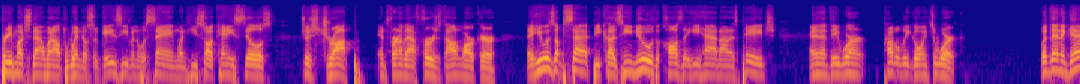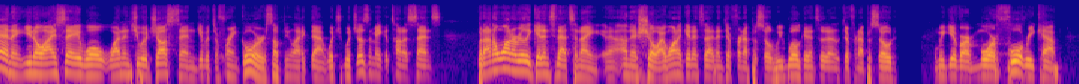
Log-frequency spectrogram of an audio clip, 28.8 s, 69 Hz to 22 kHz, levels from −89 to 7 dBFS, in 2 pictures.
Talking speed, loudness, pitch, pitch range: 245 wpm, -21 LUFS, 135 Hz, 125-145 Hz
